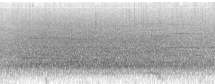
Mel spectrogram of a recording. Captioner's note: crowd cheers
